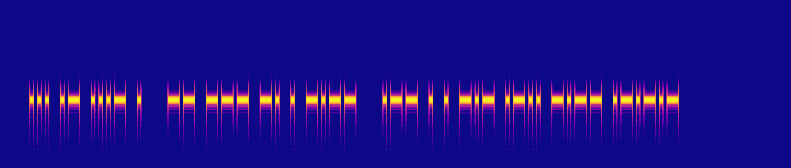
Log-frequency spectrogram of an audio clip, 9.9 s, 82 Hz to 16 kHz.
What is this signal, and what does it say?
Morse code, heard as a keyed tone, about 25 wpm, 700 Hz. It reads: SAVE MONEY WEEKLY.
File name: Easy Sentences with Hints - 25wpm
